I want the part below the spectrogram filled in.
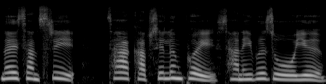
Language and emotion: Bodo, neutral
